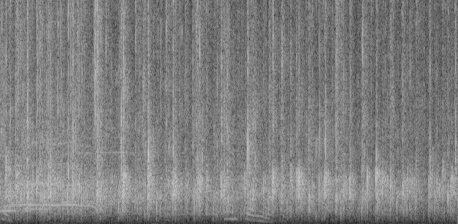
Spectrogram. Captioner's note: applause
